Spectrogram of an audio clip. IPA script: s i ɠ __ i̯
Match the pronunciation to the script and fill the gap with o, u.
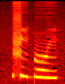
o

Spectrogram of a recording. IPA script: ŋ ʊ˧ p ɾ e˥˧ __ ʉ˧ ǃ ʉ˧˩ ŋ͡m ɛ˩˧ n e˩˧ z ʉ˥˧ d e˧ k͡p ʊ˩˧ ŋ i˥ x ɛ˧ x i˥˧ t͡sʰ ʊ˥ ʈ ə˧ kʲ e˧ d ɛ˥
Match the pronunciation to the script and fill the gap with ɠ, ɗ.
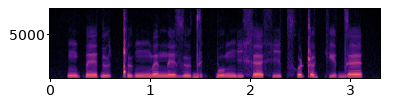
ɗ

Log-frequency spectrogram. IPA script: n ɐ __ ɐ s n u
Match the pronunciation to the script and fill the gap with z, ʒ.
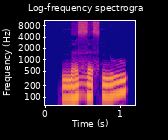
z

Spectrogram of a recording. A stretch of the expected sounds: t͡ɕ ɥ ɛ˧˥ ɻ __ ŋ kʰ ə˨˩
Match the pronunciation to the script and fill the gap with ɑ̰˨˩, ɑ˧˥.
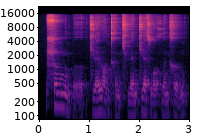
ɑ˧˥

